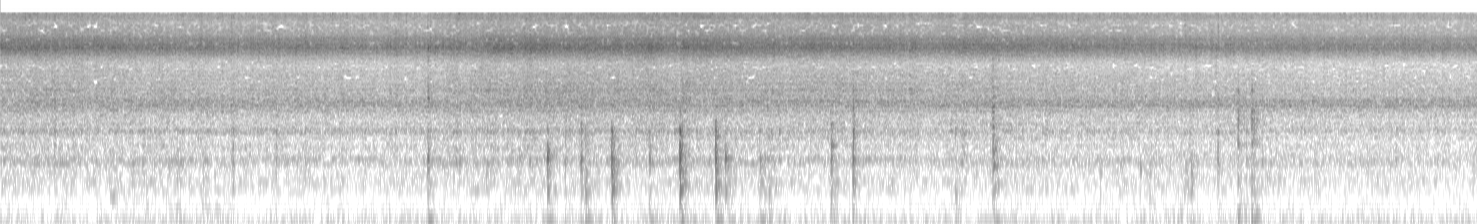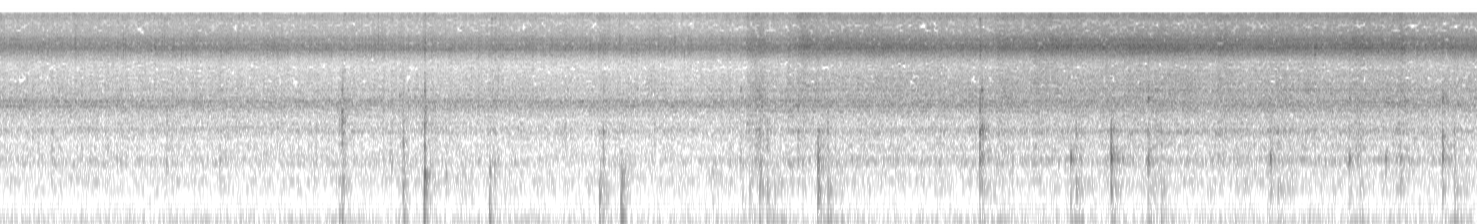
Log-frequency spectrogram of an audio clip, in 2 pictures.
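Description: Eggplant frying in oil in a wok over a gas flame, sizzling steadily, with scattered taps and scrapes of a wooden spatula against the pan.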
